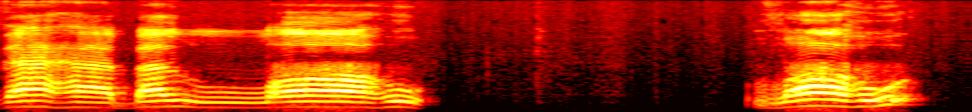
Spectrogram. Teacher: the first lam is ignored. It doesn't have any accents on top of it or below it, so we really don't really pronounce it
